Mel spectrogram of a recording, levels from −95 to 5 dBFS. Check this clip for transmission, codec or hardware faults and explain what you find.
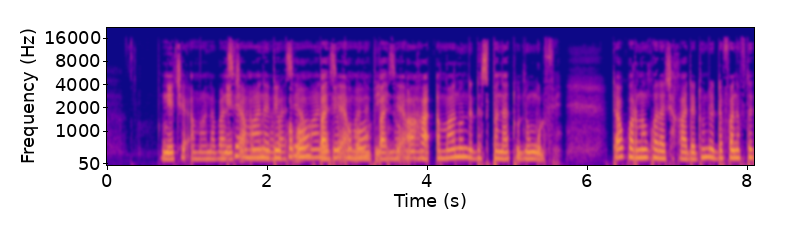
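One fault stands out, a doubled audio track from 1.42 s to 4.02 s, between "neche amana" and "amanunda dasupana und ungudufe". The speech is shadowed by a second full-band copy trailing about 0.7 s behind and roughly 5 dB quieter. It carries no reverb tail or room colouring, and it switches on and off abruptly at the edges of that span. The likely cause is the signal being captured again through a slower path, or an edit leaving two misaligned copies in the mix.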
